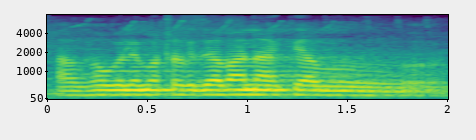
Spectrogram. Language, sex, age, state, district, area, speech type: Maithili, female, 60+, Bihar, Begusarai, rural, spontaneous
